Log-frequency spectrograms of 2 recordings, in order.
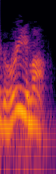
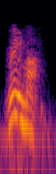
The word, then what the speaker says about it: rhema: So it's not the word of God, the Bible, and it's not Jesus, it's the Greek word rhema. Rhema, R-H-E-M-A, and it's long E, A, pronounces A. Rhema.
